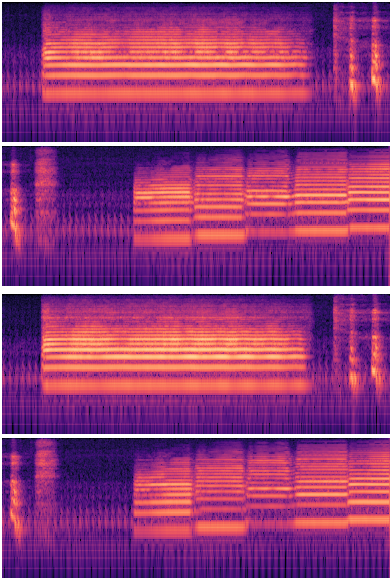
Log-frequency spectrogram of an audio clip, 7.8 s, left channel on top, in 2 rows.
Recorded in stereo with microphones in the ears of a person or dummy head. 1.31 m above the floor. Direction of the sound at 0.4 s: 35° right (ahead or behind).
